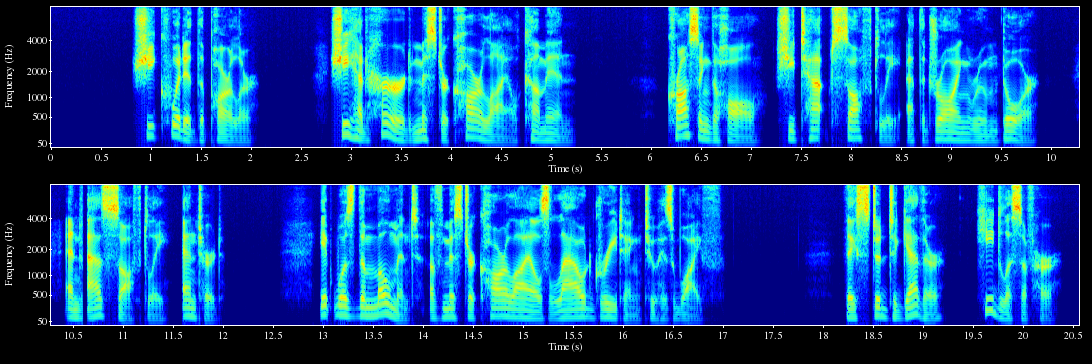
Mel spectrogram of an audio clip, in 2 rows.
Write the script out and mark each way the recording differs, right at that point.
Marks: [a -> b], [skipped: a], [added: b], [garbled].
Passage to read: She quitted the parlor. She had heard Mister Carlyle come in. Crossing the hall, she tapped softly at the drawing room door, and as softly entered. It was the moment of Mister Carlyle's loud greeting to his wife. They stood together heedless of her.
She quitted the parlor. She had heard Mister Carlyle come in. Crossing the hall, she tapped softly at the drawing room door, and as softly entered. It was the moment of Mister Carlyle's loud greeting to his wife. They stood together heedless of her.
